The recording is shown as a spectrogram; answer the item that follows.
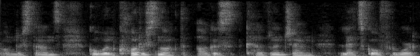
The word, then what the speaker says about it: Cibhlann: Go will Colscaradh agus Cibhlann. Let's go for the word Colscaradh. We know as contrast. What about the word Cibhlann? that V pronunciation in the middle of it, civlinch, conflict.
